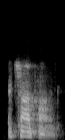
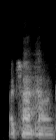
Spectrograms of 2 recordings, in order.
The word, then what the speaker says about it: Acheampong: currently in Detroit Michigan all right hold on pronounce your name again a champong a champong how you spell that a c h e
